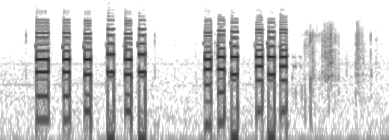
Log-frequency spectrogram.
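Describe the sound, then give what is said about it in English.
Touch-tone DTMF beeps dial a phone number: twelve short, loud, evenly spaced tones in three bursts of six, three and three, followed by faint rustling. “Please enter the phone number you would like to dial, followed by the pound key.”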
